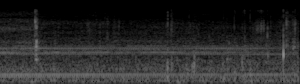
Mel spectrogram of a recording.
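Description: Quiet background with a steady faint hum and a few small faint clicks; no shot is fired.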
